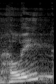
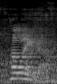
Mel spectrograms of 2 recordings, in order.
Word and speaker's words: Helene: What was the correct pronunciation of the last one? Helene? Helene, not Helena.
